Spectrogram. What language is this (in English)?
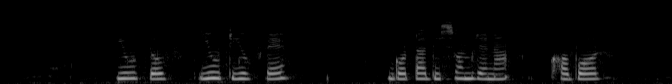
Santali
